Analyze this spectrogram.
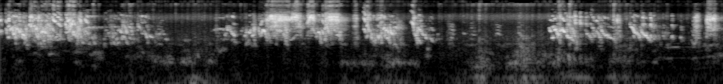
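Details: Budgerigar breeding pair producing bursts of high, scratchy chirping and warbling at the start, middle and end, separated by quieter stretches with soft low rustling.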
